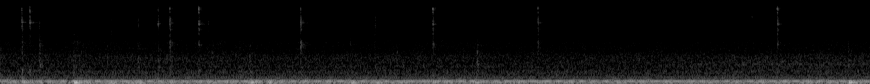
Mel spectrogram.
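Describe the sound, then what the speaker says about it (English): Rapid computer keyboard typing and mouse clicking during World of Warcraft play, a steady patter of close, moderately quiet key clicks with sharper isolated taps over a low background hum. "Sorry if you can hear lots of clicking."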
